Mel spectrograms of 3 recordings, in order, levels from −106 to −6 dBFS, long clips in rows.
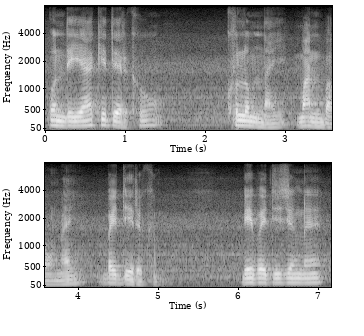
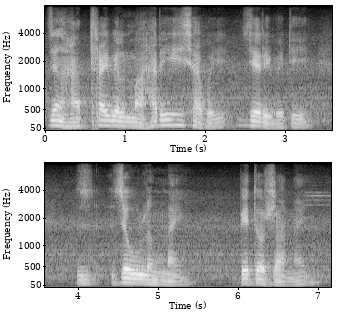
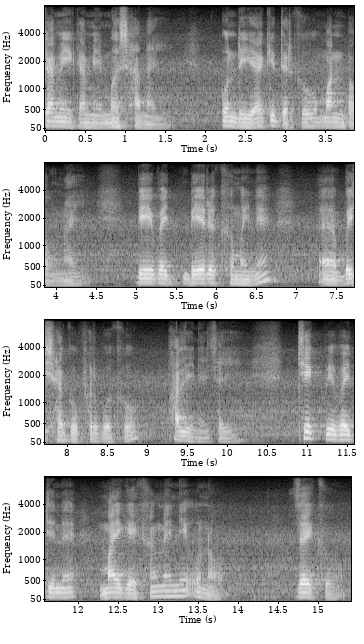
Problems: low volume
